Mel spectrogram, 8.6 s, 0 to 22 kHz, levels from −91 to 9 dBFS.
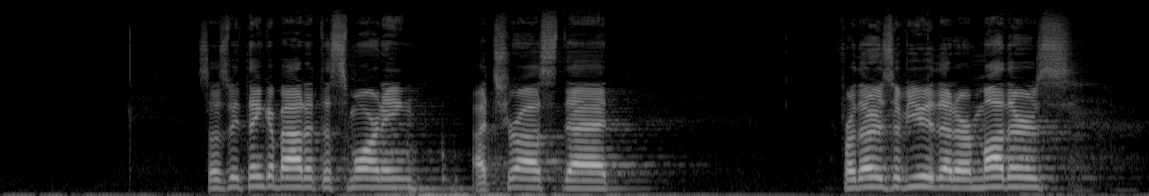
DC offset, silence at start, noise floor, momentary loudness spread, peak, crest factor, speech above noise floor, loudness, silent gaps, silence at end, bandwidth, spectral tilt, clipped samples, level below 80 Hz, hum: under 0.1%; 1.5 s; -71 dBFS; 14 LU; -16 dBFS; 18 dB; 39 dB; -32 LUFS; none; 0.6 s; 17.5 kHz; -4 dB/octave; under 0.1%; -60 dBFS; none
